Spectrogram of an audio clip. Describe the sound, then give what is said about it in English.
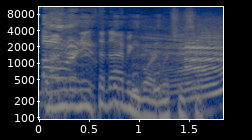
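A cow sound effect: a cow moos loudly, one long, low, drawn-out call whose pitch wavers and bends as it carries on for nearly two seconds. “so that was the sound of a cow and a splash is what that was.”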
